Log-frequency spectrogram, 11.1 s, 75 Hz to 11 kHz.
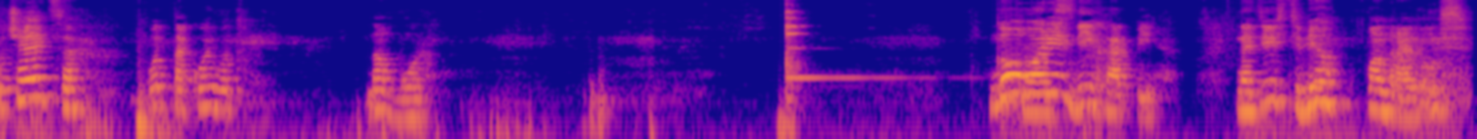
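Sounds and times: jar clink with ringing tone: 0:05.9 - 0:06.8.

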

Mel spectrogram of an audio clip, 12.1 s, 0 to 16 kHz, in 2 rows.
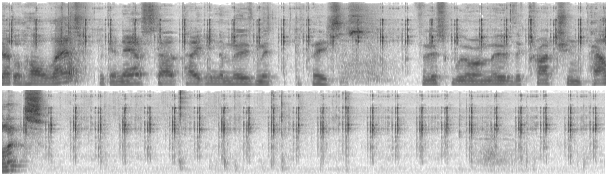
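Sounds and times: mechanical clock ticking: 0:00.0 - 0:12.0.

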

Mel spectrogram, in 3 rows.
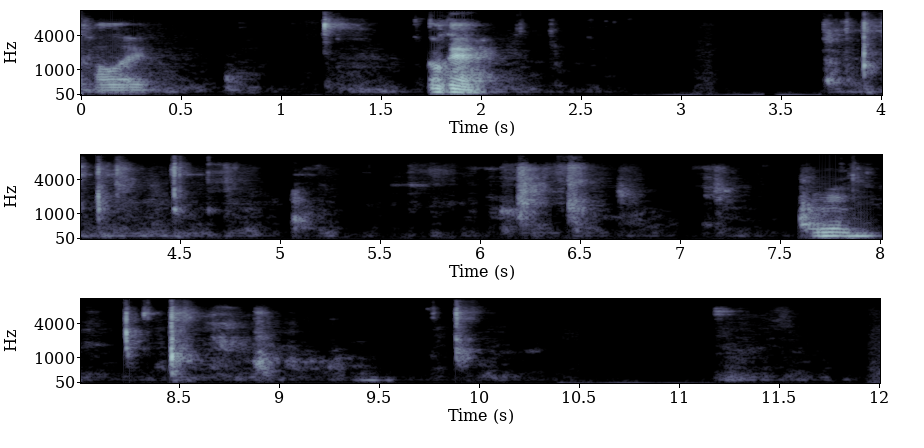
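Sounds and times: computer keyboard key clicks: 0:03.8 - 0:04.7.

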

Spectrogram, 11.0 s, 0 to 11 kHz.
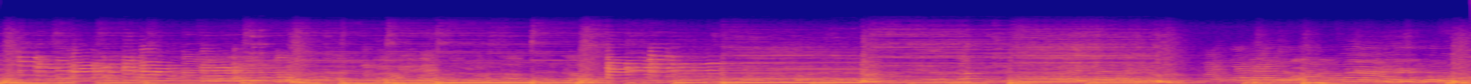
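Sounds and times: electric guitar: 0:00.0 - 0:08.9
drums: 0:00.0 - 0:11.0.

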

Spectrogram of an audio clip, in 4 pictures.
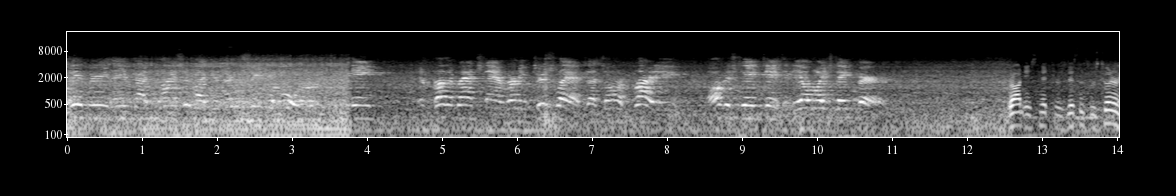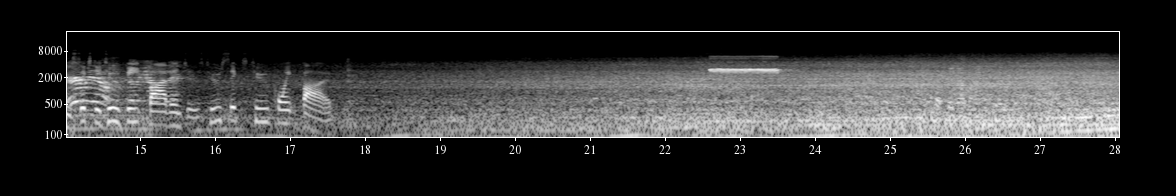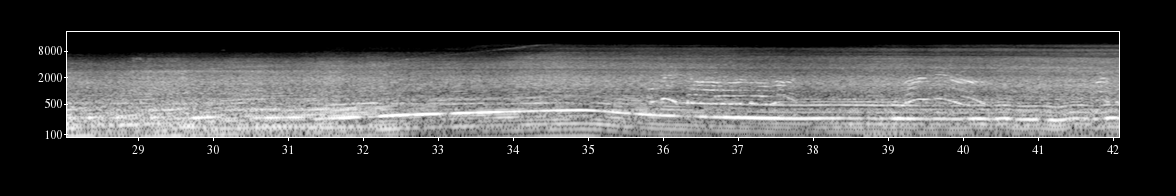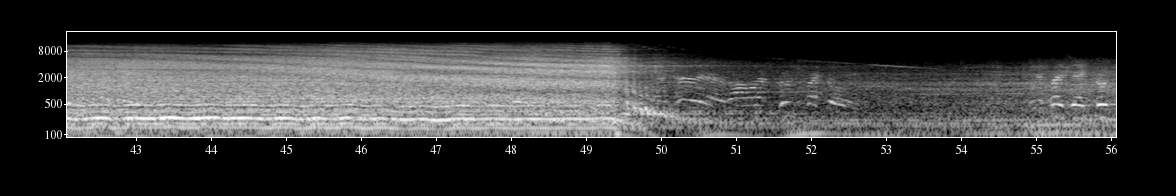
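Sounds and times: diesel engine at full power: 0:00.0 - 0:56.0
high turbo whine: 0:00.0 - 0:56.0.

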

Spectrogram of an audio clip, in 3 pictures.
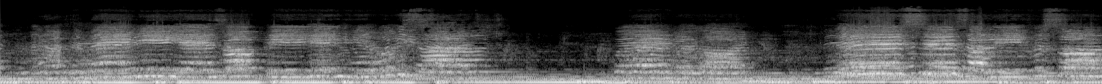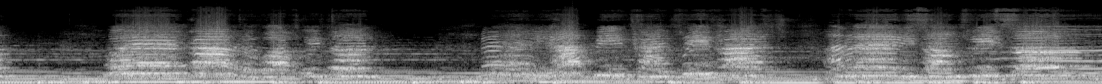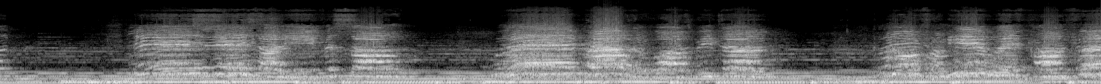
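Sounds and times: children singing: 0:00.0 - 0:05.0, 0:08.3 - 0:11.2, 0:12.1 - 0:14.8, 0:15.8 - 0:22.2, 0:23.4 - 0:26.2, 0:27.0 - 0:29.8, 0:30.8 - 0:33.0
musical backing track with bass: 0:00.0 - 0:33.0.

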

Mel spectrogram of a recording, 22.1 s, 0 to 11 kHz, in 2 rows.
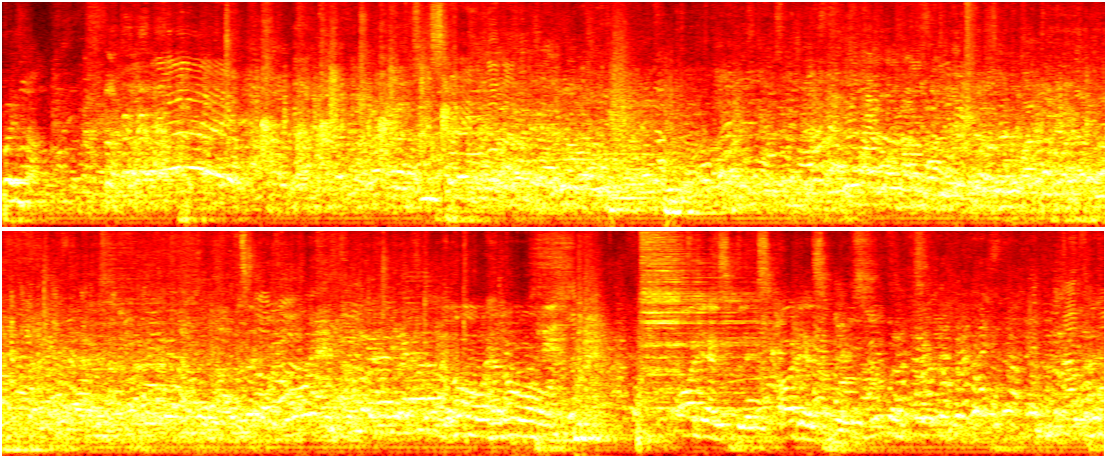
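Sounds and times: voices chattering in a hall: 0:00.0 - 0:22.0
man talking into a microphone: 0:17.8 - 0:19.9.

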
